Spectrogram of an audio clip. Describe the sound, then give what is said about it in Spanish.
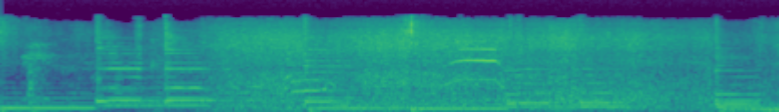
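A steady, rushing roar of sea waves washing onto the shore fills the background, while people talk over it in short bursts. “Mira, ahí está el mar.”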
